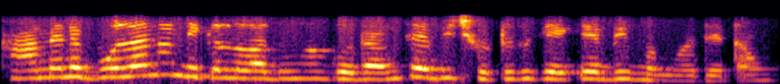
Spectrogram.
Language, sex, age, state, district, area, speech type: Hindi, female, 18-30, Rajasthan, Jaipur, urban, conversation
